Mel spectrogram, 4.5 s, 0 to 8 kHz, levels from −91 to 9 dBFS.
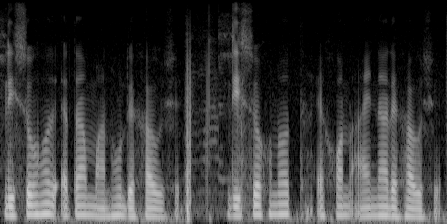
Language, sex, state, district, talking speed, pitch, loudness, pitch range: Assamese, male, Assam, Sonitpur, 135 wpm, 120 Hz, -19 LUFS, 110-125 Hz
